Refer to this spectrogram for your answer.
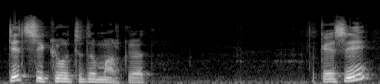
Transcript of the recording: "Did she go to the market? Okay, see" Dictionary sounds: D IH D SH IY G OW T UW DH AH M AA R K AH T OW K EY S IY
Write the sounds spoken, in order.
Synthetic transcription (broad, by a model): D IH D S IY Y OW T UW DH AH M AA R K AH T OW K EY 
